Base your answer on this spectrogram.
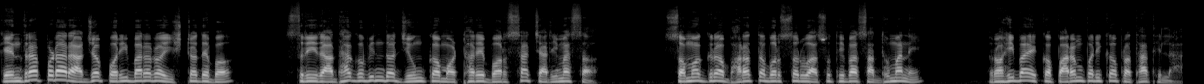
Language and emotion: Odia, neutral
